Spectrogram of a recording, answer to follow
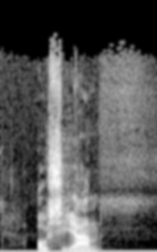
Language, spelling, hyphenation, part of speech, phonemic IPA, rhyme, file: Dutch, oceaan, oce‧aan, noun, /ˌoː.seːˈjaːn/, -aːn, Nl-oceaan.ogg
- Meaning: ocean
